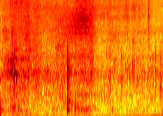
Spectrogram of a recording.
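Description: Quiet room tone with a faint hiss and a single light click a little under a second in.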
